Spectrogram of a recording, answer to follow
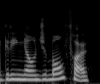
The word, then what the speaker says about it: Grignion de Montfort: De São Luís Maria Grignon de Montfort. Certo? É assim que pronuncia?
